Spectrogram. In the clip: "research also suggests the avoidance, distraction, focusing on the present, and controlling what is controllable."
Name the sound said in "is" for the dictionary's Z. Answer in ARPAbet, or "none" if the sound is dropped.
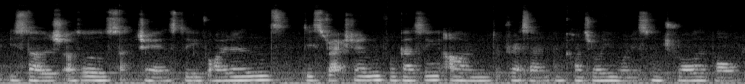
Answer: S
